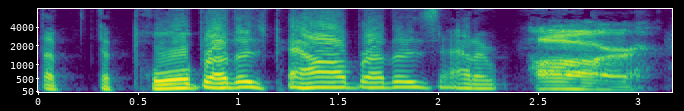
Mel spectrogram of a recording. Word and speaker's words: Paur: Paur. It's like golf. Paur. Perfect. It's not intuitive though.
